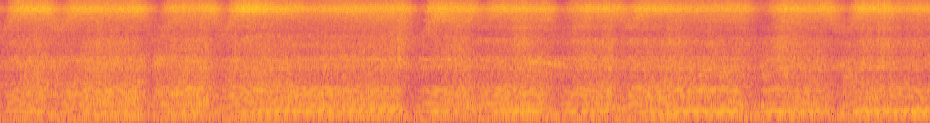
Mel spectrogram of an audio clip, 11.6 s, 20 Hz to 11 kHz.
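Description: Husqvarna 542RBS backpack brush cutter's two-stroke engine running at high revs with the nylon trimmer line whirring through short grass. The engine note dips and recovers about once a second as the head sweeps from side to side under load.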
